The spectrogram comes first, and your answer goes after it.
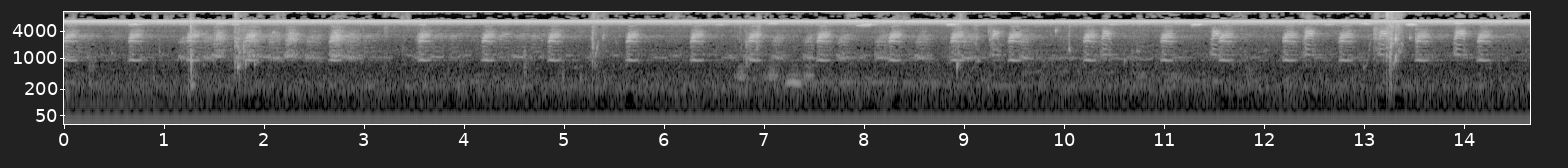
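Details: Green tree frogs (Hyla cinerea) chorusing at SMNWR Headquarters Pond on June 2, 2021, around 9:10 pm: dense, overlapping nasal honking notes, roughly 100 per minute, over a steady high insect whine, with a brief lower sound mid-clip.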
